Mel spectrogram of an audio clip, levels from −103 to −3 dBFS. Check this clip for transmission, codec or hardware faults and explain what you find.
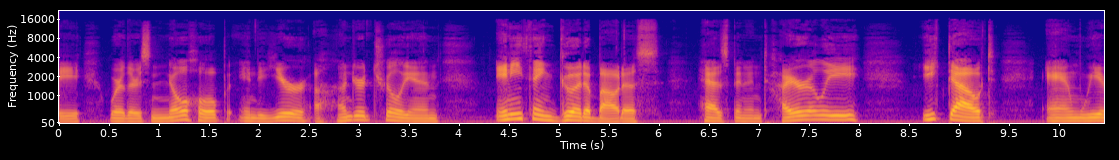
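I found no faults in this clip to explain.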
